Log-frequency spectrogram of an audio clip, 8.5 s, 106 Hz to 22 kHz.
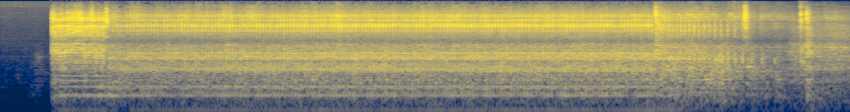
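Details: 1976 Westinghouse electric dryer, 43 years old, camera on floor: steady slightly rough motor drone with constant hum and hard starting; worn bronze motor bushing lets shaft move and tilts pulley so belt rides to pulley and idler edges.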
